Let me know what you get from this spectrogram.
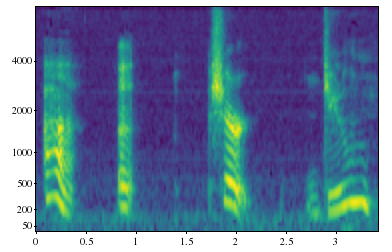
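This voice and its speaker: A woman's voice: high voice, animated, extremely slow, a bit bright, slightly rough, full character voice. A woman playing a young werewolf outsider in an audio roleplay, stammering, sweary and emphatic. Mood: nervous. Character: young female werewolf outsider, flustered, foul-mouthed, fiery.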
